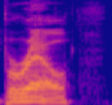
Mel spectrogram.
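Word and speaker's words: Borrell: As I finally got to the bottom of how you pronounce that name. And it is indeed Burrell, the more extravagant pronunciation, quite fittingly.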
